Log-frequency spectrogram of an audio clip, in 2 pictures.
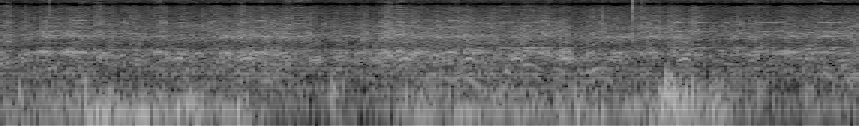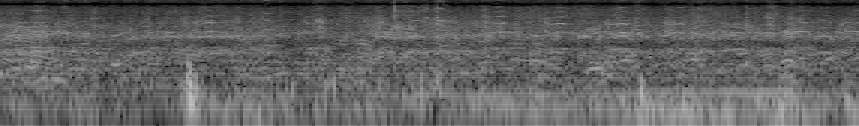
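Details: Flamingo flock giving low, goose-like honks that overlap into a steady murmuring chorus, with occasional louder single honks, a sharp knock near the middle and some faint human voices.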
